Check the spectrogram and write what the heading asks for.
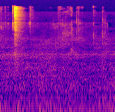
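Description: Stamped stainless steel folding clasp of a watch bracelet being handled and flipped open: one sharp metallic click about a quarter second in, then faint handling over a low hum.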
